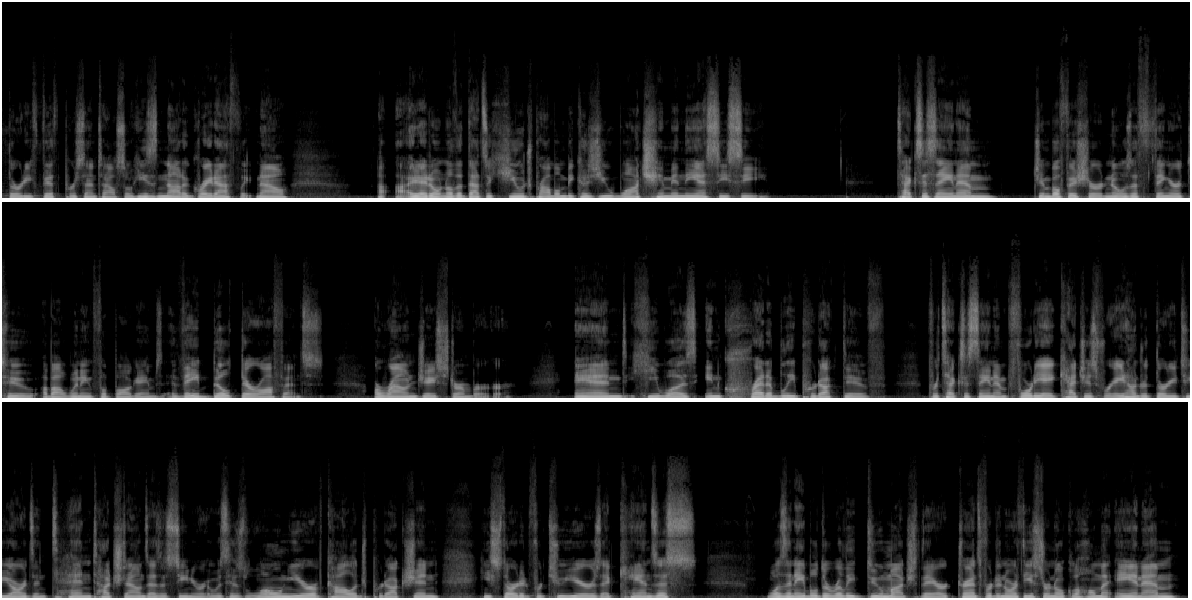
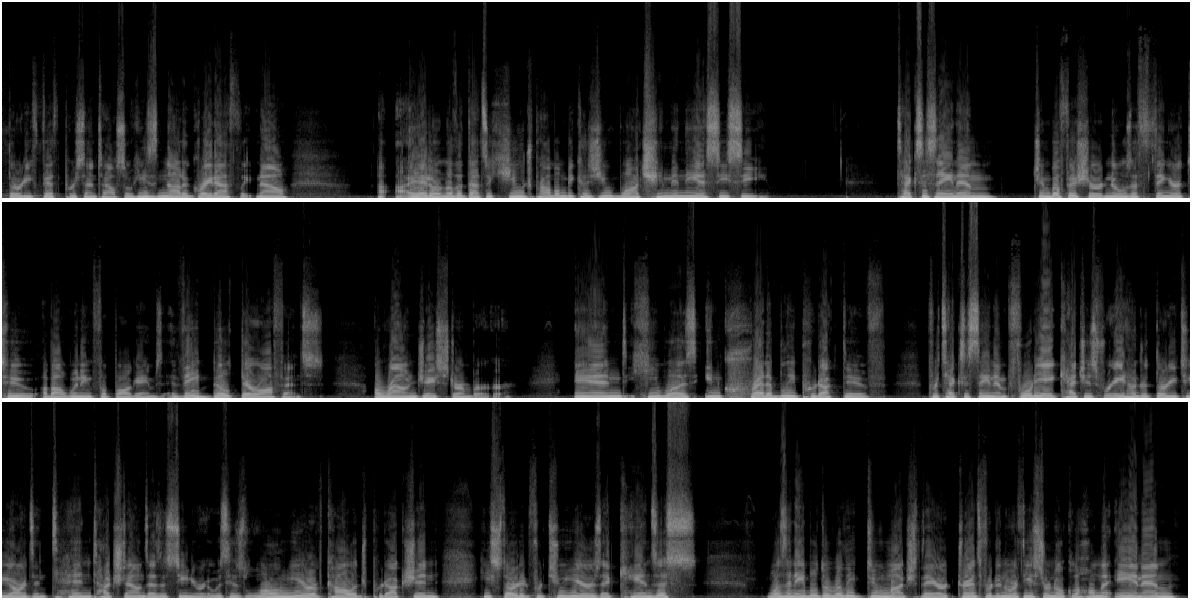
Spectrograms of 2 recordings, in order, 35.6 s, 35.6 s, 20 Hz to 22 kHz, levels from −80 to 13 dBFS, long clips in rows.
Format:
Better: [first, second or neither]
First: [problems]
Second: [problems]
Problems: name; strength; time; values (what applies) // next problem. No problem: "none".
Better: first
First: none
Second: distortion; slight; 10 dB below the speech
